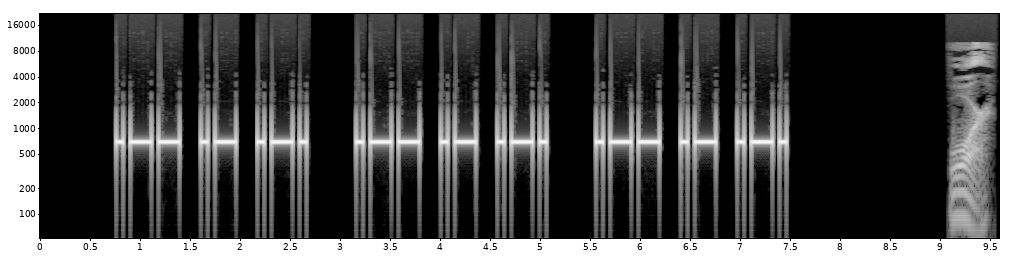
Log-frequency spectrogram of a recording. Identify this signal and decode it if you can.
Morse code, heard as a keyed tone, about 17 wpm, 700 Hz. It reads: WAR WAR WAR
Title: Top 500 Words Repeated 17wpm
